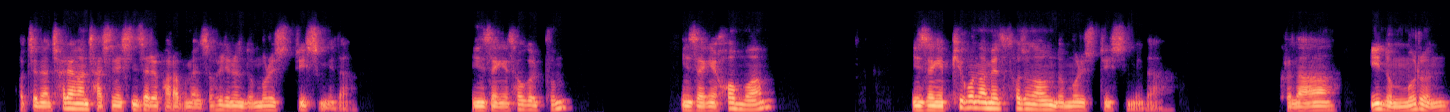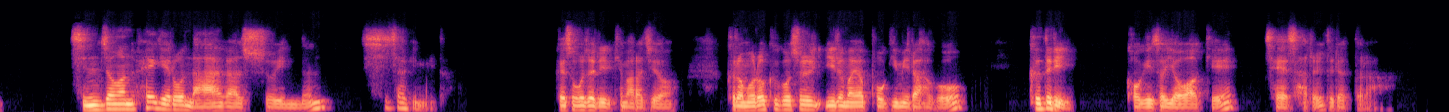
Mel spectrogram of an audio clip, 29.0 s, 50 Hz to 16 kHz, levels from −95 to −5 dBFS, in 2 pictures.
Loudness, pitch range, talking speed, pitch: -22 LUFS, 90-115 Hz, 275 characters per minute, 100 Hz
